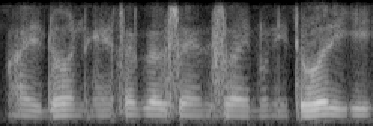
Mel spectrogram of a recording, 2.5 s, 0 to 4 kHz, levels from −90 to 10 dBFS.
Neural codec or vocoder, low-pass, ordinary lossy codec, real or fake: none; 3.6 kHz; Opus, 16 kbps; real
